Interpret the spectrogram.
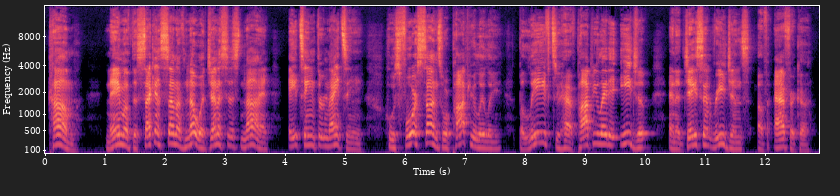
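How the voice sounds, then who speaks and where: Male narrator, fairly high voice, formal and measured, for scripted reference-style reading. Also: sing-song. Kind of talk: scripted narration, reading dictionary and encyclopedia entries.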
